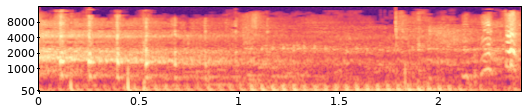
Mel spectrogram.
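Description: Motorbike engine running as the bike passes close by, a rapid, even low pulsing that swells and then fades near the end.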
